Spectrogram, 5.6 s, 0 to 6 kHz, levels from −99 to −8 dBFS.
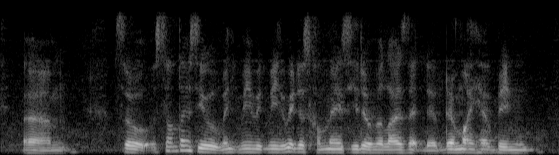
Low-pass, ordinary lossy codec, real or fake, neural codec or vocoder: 5.4 kHz; none; fake; codec, 24 kHz, 0.9 kbps, WavTokenizer, medium speech release version 2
